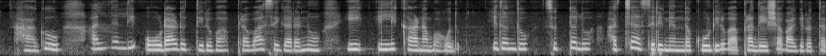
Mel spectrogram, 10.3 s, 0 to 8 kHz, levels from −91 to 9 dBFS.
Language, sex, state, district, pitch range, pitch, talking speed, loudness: Kannada, female, Karnataka, Mysore, 215-270 Hz, 240 Hz, 70 wpm, -17 LUFS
